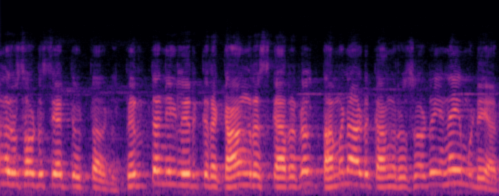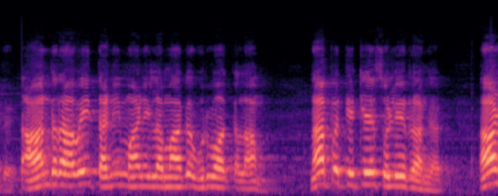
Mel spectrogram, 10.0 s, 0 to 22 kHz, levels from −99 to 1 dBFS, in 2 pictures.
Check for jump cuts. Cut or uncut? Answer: cut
